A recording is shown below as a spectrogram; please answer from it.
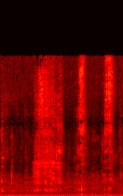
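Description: A person eating noodles: mouth and chewing noises, with a short noisy sound just under a second in.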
